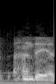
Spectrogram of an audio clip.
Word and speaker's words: Hyundai: So it was Sunday as Hyundai as in Sunday,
